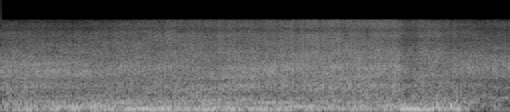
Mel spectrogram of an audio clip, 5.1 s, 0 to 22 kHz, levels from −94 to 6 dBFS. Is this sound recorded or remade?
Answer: remade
